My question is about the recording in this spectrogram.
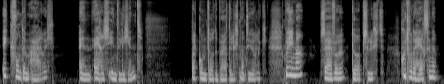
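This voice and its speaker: A woman's voice: medium pitch, lively intonation, a little slow, pauses often, husky. A woman voicing a sour, grumbling older grandmother who complains and exaggerates, in a storybook reading.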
